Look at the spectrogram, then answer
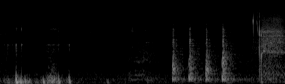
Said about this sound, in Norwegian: Hva ville du gjort hvis du fikk besøk en kveld? Det banket på døren din.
